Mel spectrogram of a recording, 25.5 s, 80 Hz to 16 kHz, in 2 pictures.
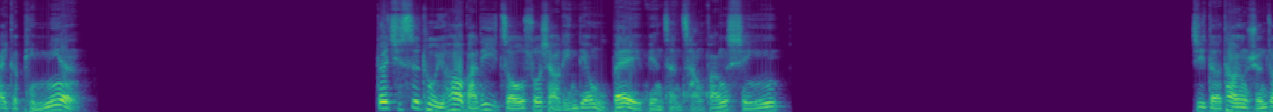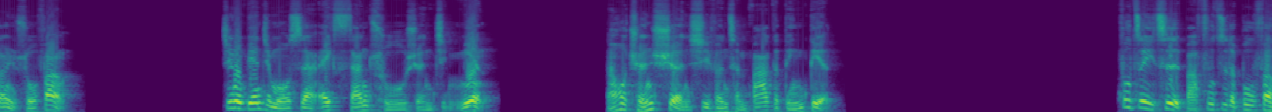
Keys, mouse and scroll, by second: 1.9-2.5 drag, 4.8 shift+middle drag, 6.1 s, 7.7-8.9 drag, 10.8 ctrl+a, 12.9 Tab, 14.6 x, 18.0 a, 18.6-19.5 drag, 21.2 KP_1, 22.2 shift+click, 23.0 shift+click, 23.9 shift+d, 24.8 click.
